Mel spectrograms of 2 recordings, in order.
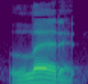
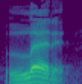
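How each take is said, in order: The two takes are said the same way.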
